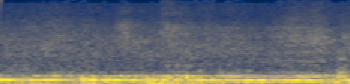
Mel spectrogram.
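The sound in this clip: Steady engine drone of traffic on a highway, heard while a motorcycle passes by; a loud, continuous low hum with a strong pitched tone holds through the whole stretch with no break.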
